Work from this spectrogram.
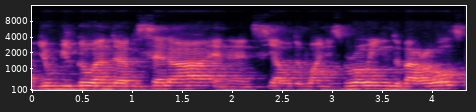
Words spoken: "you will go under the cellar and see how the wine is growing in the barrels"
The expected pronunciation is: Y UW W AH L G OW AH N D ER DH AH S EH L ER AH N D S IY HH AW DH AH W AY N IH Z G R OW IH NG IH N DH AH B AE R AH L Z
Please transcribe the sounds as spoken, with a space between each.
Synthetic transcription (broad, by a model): Y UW W AH L G OW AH N D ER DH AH S EH L ER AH N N S IY HH AW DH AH W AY N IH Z G R OW IH NG IH N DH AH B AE R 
